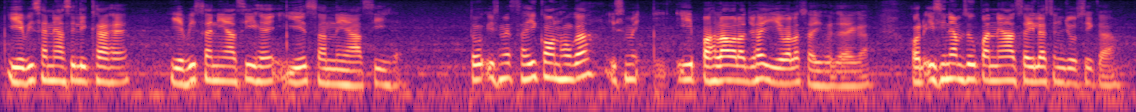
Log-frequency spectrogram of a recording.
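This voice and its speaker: A man's voice: high voice, slight background noise. A man teaching as a Hindi exam tutor, walking through test questions step by step and repeating the points to remember. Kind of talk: exam question walkthrough lesson.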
